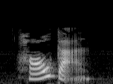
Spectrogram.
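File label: "好感", Mandarin Chinese; hsk; chinese-flashcards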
